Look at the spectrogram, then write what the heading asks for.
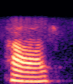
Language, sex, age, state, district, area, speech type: Sindhi, female, 30-45, Rajasthan, Ajmer, urban, conversation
